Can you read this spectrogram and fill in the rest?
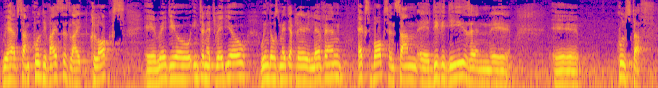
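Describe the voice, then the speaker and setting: A man with an Israeli accent giving a conference presentation as a security researcher, in halting, non-fluent English. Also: mid-range voice, steady tone, warm tone, slight background noise. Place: conference talk before an audience.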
